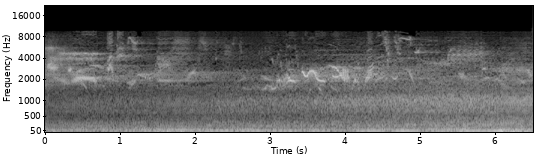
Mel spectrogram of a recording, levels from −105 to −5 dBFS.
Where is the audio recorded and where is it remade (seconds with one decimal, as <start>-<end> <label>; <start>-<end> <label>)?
0.0-0.5 remade; 0.5-1.5 recorded; 1.5-2.2 remade; 2.2-6.1 recorded; 6.1-6.5 remade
